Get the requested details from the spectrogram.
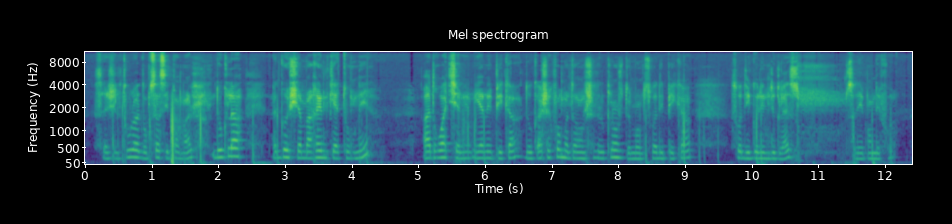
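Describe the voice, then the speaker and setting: A woman's medium-pitched, monotone delivery with flat intonation, fairly quick between long, frequent pauses, over noticeable background noise. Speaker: gaming YouTuber. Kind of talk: gameplay tutorial commentary. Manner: halting, many fillers and repetitions.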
